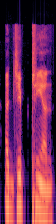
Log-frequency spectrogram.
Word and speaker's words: Egyptian: Japanese, Sudanese, Egyptian, where tian comes, you will stress on tian.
